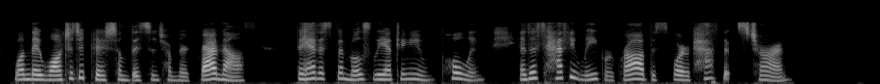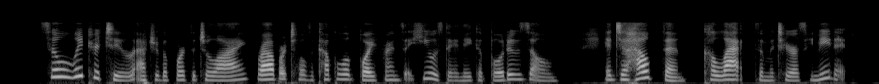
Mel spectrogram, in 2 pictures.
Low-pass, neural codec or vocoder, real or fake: 7.2 kHz; codec, 16 kHz, 0.5 kbps, FunCodec, trained on Chinese and English, 25 frames a second; fake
